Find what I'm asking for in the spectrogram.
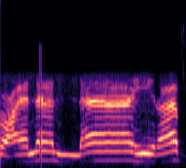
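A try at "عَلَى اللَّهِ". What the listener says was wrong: Alallahi. Allah name is recite more full mouth. Alallahi.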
